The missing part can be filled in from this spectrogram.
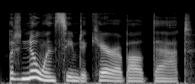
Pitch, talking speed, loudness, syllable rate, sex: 185 Hz, 245 wpm, -16 LUFS, 6.2 syllables/s, female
